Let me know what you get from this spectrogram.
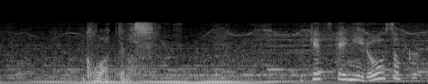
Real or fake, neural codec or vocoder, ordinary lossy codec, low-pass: real; none; none; 7.2 kHz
